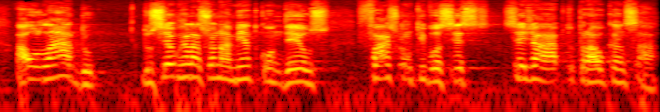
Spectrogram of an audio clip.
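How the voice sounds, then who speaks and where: A man speaks with a bright, sharp tone. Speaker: pastor. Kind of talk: sermon. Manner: fast.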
